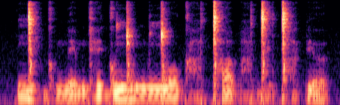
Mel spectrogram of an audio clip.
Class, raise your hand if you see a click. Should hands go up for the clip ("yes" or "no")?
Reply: yes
